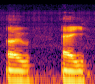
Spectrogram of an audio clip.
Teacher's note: your tongue moves the vowel changes in articulation while you're saying it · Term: diphthong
